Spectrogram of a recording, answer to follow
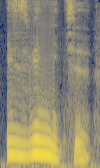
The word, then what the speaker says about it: извините: Hey guys, today you'll learn to pronounce the word izvinite, meaning excuse me or I'm sorry. The tongue is high and forward for all syllables in this word.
